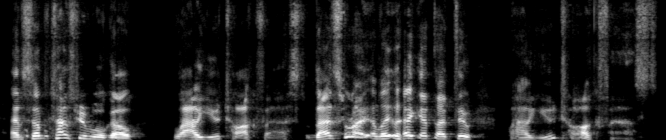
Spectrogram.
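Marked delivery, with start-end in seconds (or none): 1.7-3.1 slow imitation. People comment on her fast talking, slow imitation. 5.1-6.6 slow, low and soft; slow imitation. People comment on her fast talking, slow hushed imitation.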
